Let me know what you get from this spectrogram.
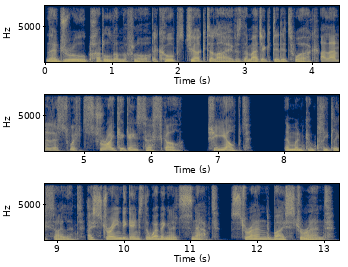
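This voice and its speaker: Man as fantasy game adventurer, lower-pitched, grave, measured, wry, literary, close dry sound. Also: no echo, close to an everyday voice. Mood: grave, narrating. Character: male adventurer hero, brooding, measured, wry. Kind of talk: scripted game voice lines and narration.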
